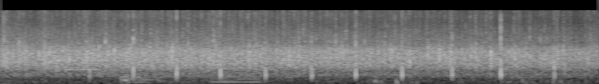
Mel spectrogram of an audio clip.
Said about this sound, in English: Now, I'm going to ask you to do one more applause, and I want you to applaud for all of our child care workers, nursery. Make it loud, though. Make it loud.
